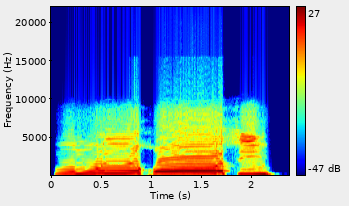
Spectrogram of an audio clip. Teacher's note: खो सी मोटा और खींचेंगे, हुमुल खासिरून, रो मोटा।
